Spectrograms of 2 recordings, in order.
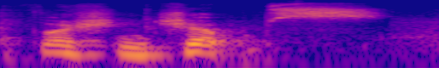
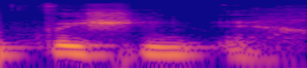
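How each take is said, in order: First: "fish and chips" with Kiwi short i, "fush and chups"; Kiwi vowels. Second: Said in the usual way. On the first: Shown as a demonstration. Jokey Kiwi vowel, accent talk.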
